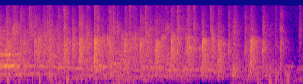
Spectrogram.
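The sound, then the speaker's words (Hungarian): A church audience applauds steadily for several seconds to welcome an entertainer, a dense wash of many hands clapping with a few sharper individual claps standing out, fading slightly toward the end. “Úgyhogy kérlek, hogy fogadjátok szeretettel és nagy tapsala az egyik legnagyobb mókamestert itt a gyülekezetbe.”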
